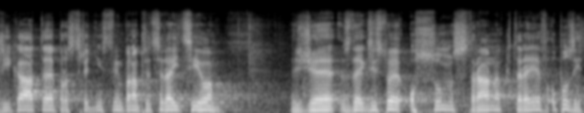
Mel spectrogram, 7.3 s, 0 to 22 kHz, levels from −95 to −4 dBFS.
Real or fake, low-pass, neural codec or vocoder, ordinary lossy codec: fake; 14.4 kHz; vocoder, 44.1 kHz, 128 mel bands every 512 samples, BigVGAN v2; Opus, 64 kbps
